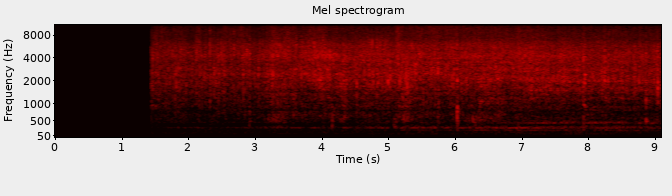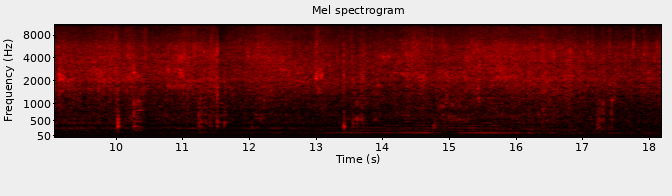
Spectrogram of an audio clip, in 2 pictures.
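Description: Cubes of pig blood sizzling in hot oil with fried garlic in a steel wok, a metal spatula scraping and clicking against the pan as they are stir-fried. The sizzling starts suddenly about a second and a half in.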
